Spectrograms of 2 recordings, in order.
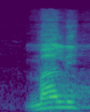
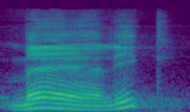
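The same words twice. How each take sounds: First: The first vowel is said short. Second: The first vowel is drawn out long.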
